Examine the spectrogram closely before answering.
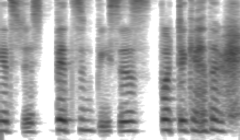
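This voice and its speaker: Recorded very cleanly against a silent background, a woman with a Goan accent and a medium pitch talks at a fairly slow pace. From India. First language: Konkani. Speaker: translator. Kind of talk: casual chat.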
